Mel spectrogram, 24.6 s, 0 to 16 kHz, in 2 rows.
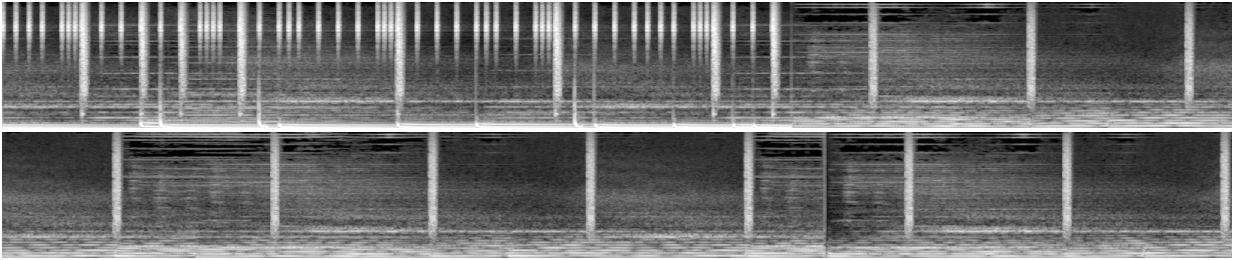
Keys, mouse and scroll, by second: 2.8 drag, 3.6 click, 4.3 shift+click, 4.8 shift+click, 4.8-7.1 middle drag, 7.1-8.3 drag, 8.3-11.2 middle drag, 11.2 x, 13.8 shift+a, 15.4 r, 17.2 KP_7, 18.4 g, 21.0 s, 21.1 KP_0, 22.4 s, 23.2-24.6 scroll down 4.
